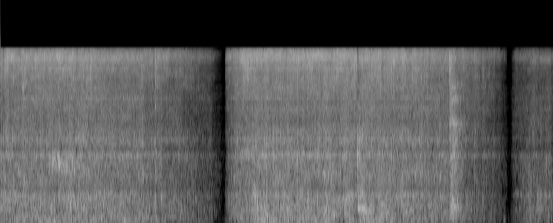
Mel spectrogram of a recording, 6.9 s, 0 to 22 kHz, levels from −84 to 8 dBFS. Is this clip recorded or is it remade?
remade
